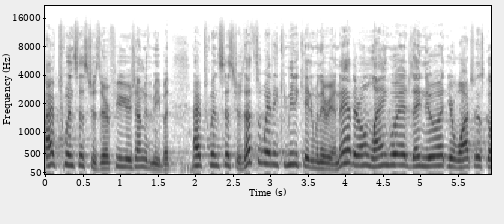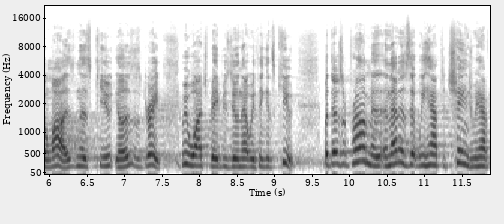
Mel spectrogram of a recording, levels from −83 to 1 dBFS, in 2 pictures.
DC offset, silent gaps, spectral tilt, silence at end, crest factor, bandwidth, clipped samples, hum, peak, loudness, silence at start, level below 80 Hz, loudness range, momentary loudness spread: 0.2%; none; -5 dB/octave; 0 s; 18 dB; 15 kHz; under 0.1%; none; -4 dBFS; -23 LUFS; 0 s; -64 dBFS; 3 LU; 6 LU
